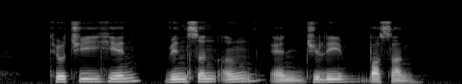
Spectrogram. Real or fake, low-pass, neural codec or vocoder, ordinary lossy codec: real; none; none; none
